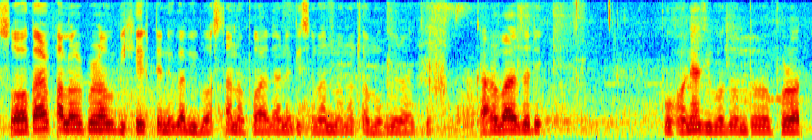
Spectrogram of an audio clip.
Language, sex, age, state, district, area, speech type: Assamese, male, 30-45, Assam, Majuli, urban, spontaneous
